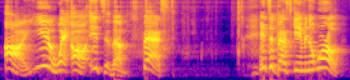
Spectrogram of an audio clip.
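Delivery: a keen, hammed-up enthusiast; excited. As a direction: rave about his favourite game. Boy raving about Quidditch.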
